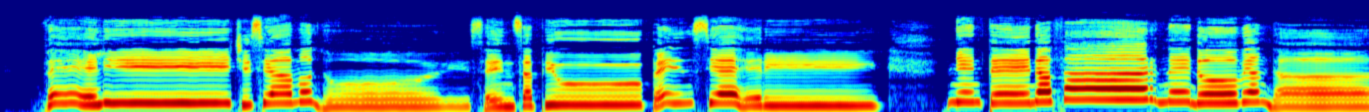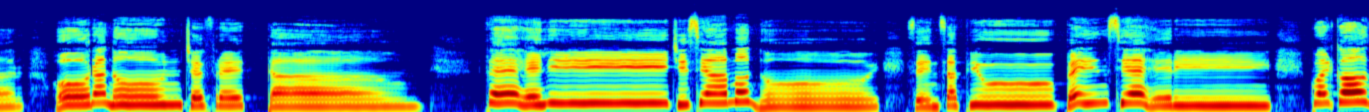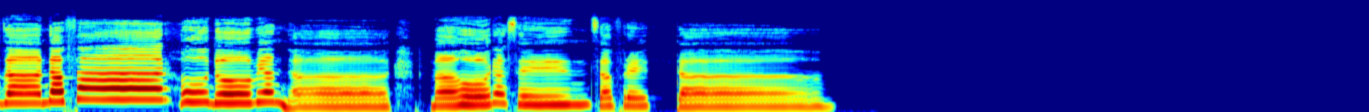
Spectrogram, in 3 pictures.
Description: Canzoni in italiano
